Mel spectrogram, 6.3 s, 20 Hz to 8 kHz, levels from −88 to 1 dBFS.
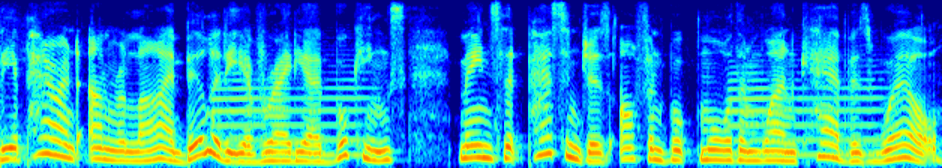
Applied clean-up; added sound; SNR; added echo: none; Trumpet; 17 dB; none.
